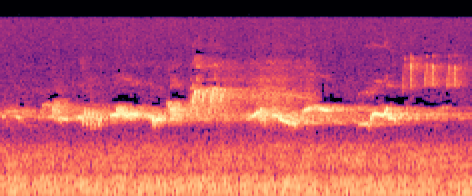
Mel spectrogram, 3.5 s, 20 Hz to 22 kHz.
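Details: Blackbird song at 03:40, a continuous rich fluting warble that rises and dips in quick linked notes, closing with a thin, high, scratchy twitter against a faint low rumble.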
